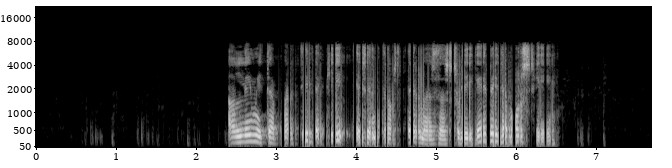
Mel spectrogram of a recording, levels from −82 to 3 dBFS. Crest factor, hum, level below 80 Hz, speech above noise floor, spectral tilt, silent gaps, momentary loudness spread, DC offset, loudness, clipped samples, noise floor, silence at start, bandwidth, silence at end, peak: 18 dB; none; -52 dBFS; 59 dB; -4 dB/octave; none; 6 LU; under 0.1%; -17 LUFS; under 0.1%; -75 dBFS; 2.4 s; 8 kHz; 1.2 s; 0 dBFS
